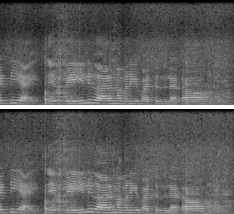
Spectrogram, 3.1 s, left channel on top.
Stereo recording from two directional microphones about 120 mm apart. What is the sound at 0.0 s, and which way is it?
Speech, 15° left (ahead or behind).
